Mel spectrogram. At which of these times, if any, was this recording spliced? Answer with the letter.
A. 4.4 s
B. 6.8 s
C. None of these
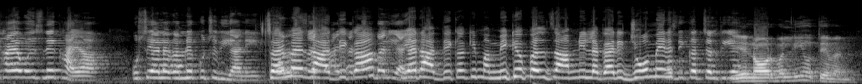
B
